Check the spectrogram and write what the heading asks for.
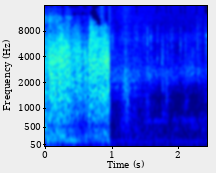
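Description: Film explosion sound effect: a loud, dense blast of noise that cuts off abruptly about a second in, leaving only faint clicks.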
